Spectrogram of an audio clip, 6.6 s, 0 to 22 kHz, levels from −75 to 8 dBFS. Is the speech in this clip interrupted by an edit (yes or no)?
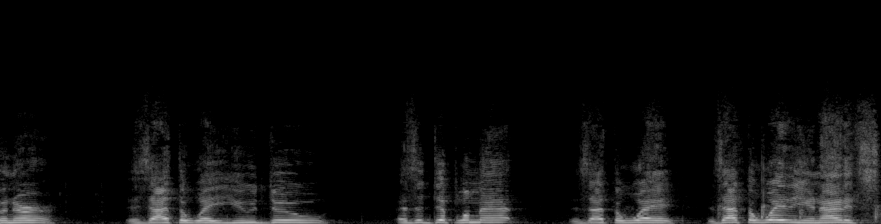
no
